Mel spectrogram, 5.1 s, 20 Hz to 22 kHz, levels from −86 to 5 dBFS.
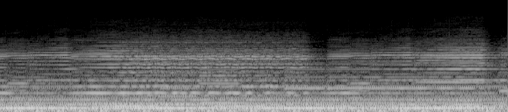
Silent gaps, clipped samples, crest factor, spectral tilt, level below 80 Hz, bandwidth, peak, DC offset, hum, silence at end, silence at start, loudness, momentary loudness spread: none; under 0.1%; 10 dB; -9 dB/octave; -24 dBFS; 5.2 kHz; -4 dBFS; under 0.1%; none; 0 s; 0 s; -16 LUFS; 2 LU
